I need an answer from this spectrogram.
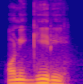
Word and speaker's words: Onigiri: But yeah, the name is pronounced Onigiri. Onigiri. But Neuro called her Onijirai, and it just kind of stuck.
